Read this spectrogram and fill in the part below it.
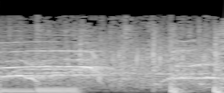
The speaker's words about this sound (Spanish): Aplausos, gritos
